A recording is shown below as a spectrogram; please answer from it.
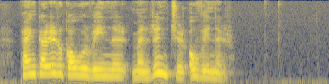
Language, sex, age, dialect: Faroese, female, 36-60, Suðurstreymoy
